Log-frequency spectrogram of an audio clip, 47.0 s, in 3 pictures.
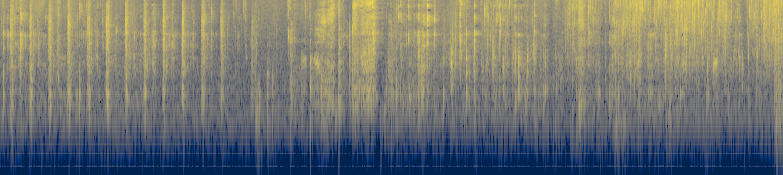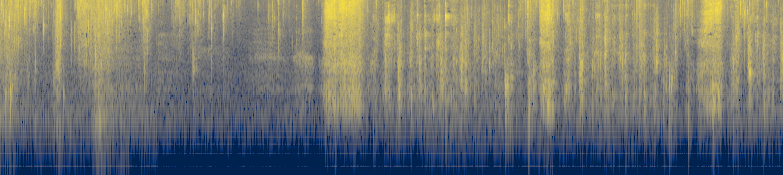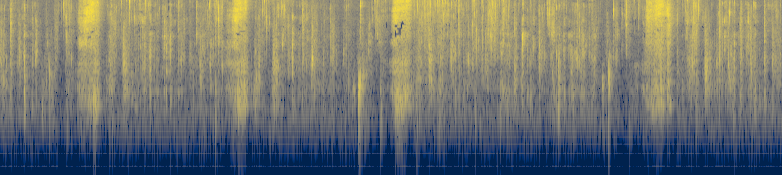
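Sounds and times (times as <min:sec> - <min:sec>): person chewing: 0:00.0 - 0:46.9
person slurping noodles: 0:06.2 - 0:07.6, 0:22.1 - 0:23.0, 0:26.3 - 0:26.9, 0:29.6 - 0:30.2, 0:32.8 - 0:33.4, 0:35.8 - 0:36.4, 0:39.0 - 0:39.8, 0:44.1 - 0:44.8.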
